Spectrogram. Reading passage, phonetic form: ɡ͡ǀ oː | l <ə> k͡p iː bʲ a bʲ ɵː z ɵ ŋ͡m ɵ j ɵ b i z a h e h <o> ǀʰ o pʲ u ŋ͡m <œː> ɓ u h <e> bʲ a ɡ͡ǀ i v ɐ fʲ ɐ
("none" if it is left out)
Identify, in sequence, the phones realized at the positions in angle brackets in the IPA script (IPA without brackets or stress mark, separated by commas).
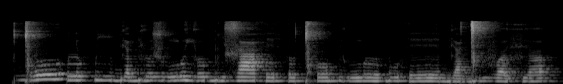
ɵ, ɵ, ɵː, eː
